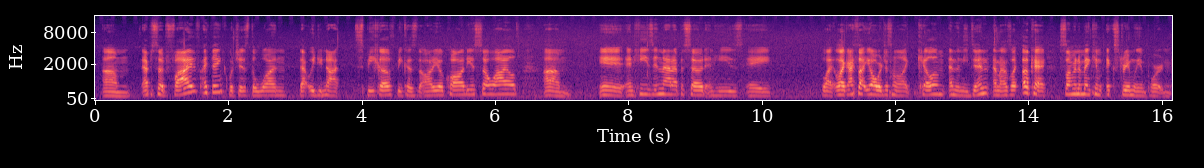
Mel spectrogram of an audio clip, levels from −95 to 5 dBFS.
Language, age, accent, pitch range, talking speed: English, 20-39, American, 150-185 Hz, 215 wpm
